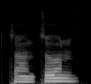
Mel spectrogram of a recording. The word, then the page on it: sansun: mpur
